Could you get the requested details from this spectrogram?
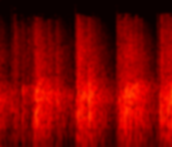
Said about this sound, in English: Because I would just be like, dude, play the applause noise.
